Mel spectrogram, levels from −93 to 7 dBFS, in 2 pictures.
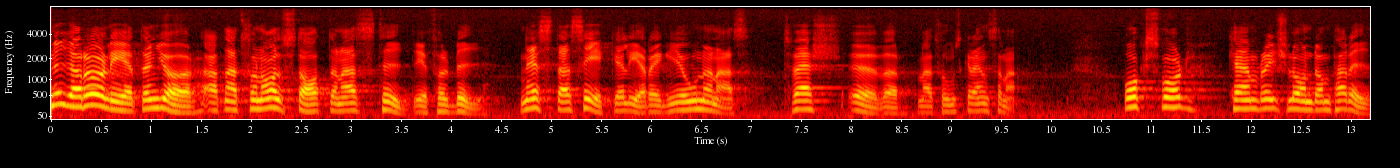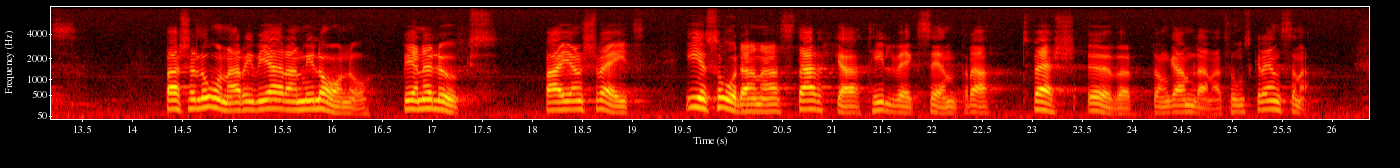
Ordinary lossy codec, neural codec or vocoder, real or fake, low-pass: none; none; real; none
